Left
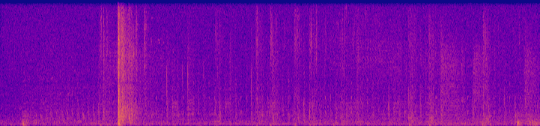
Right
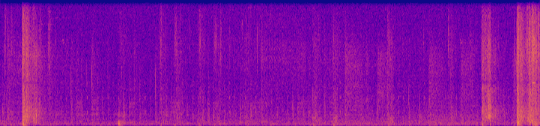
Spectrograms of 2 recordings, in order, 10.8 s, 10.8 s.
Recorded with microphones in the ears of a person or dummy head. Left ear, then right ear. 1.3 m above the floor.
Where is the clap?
I don't hear a clap.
